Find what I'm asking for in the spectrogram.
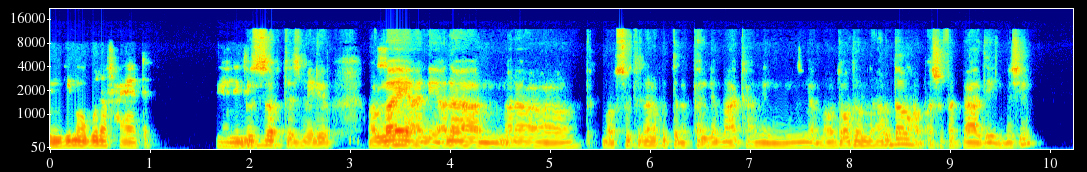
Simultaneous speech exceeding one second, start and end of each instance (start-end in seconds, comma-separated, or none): none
